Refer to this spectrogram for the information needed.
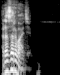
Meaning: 1. to tear apart/asunder, to tear up 2. to sever, to break (ties), to rend 3. to burst, to explode
- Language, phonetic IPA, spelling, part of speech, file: Russian, [rəzɐrˈvatʲ], разорвать, verb, Ru-разорвать.ogg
